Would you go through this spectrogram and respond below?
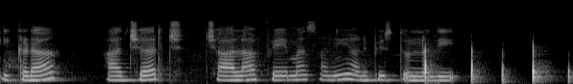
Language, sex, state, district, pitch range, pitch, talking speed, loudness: Telugu, female, Andhra Pradesh, Annamaya, 200-215 Hz, 205 Hz, 75 wpm, -27 LUFS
